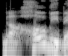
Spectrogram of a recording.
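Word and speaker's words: Hobey: Is it the Hobie Baker? My bad. Not Hubie. Hobie Baker Award.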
